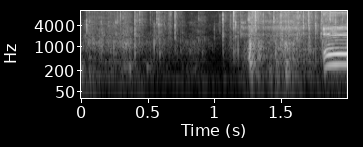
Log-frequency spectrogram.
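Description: Soft crinkling of a small clear plastic zip bag full of metal bracelet charms being handled, then a girl's voice starting near the end.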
